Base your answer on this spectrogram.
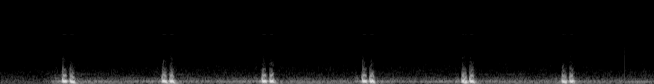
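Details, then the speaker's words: Simulated teaching sequence of closely spaced heart sounds, here the final step with an 0.08 s interval between the two components; split heart sound. "finalmente el intervalo de 8 centésimos de"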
